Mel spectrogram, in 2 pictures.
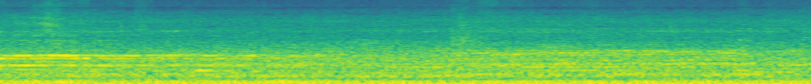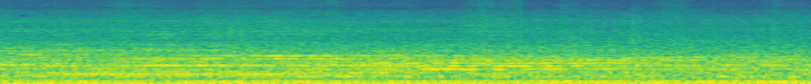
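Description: A drone buzzes overhead with a wavering hum.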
